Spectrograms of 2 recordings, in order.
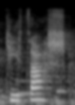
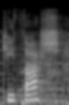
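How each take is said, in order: No difference in how they are said.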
